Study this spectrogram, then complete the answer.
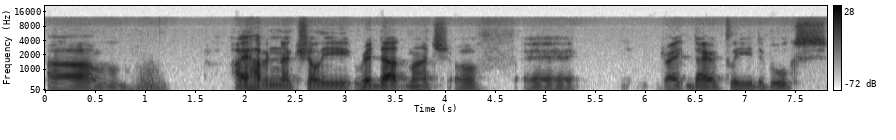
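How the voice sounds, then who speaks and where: The speaker has a non-native accent and ordinary pitch variation. The pace is very slow. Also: man. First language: not English. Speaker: seminar participant. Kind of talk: casual discussion. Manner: halting.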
